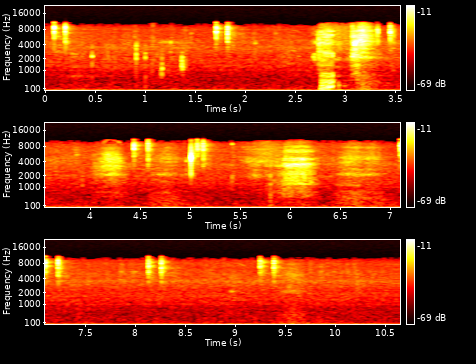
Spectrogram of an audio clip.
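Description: Faint, scattered clicking from working the computer drawing software as lines are selected and deleted. There is one louder knock about three seconds in and a few soft rustles.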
